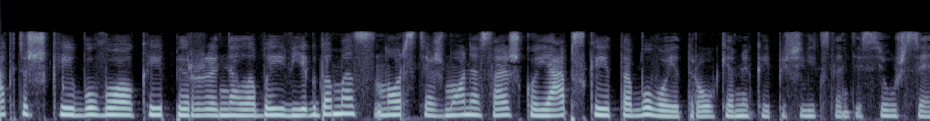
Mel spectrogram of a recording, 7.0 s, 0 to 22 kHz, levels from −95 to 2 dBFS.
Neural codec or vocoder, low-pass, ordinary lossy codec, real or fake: none; 7.2 kHz; MP3, 48 kbps; real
